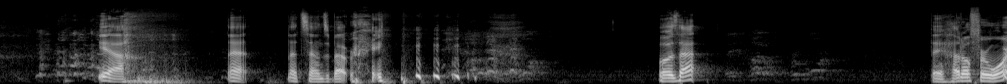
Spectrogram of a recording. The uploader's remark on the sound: LIVE FROM HOLLYWOOD! Coming to you from Third Wheel Hollywood, in our first in-person episode with an audience.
